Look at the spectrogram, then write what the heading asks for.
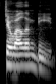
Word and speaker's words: Joel Embiid: It's Joel Embiid.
